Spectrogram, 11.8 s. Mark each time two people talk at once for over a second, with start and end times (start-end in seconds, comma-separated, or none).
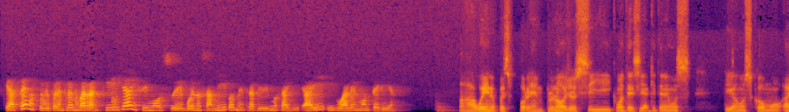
none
